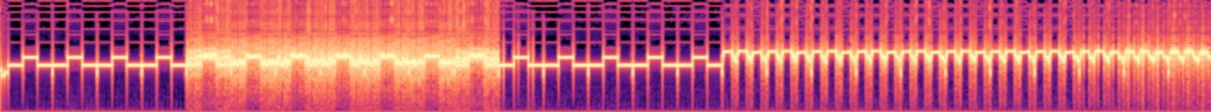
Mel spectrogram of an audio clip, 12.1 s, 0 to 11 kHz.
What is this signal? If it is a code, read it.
SSTV (slow-scan television), Martin 1.
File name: sstv / M1-AX4MSL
